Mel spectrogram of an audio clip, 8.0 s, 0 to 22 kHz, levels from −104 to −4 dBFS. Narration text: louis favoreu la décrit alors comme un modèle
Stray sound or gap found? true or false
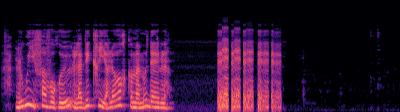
true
